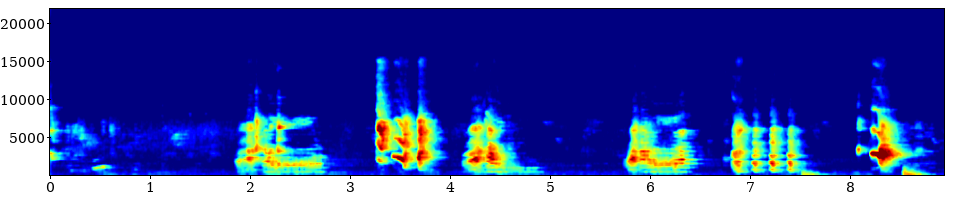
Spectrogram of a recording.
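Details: Green parrot talking: a string of squawky, voice-like phrases with strong harmonics. Some bend downward and others come as rapid stuttering pulses, ending in a sharp high shriek. There are brief quiet gaps between utterances.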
